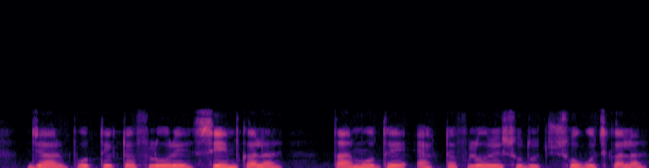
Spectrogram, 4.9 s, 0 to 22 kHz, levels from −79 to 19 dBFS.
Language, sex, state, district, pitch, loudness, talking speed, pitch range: Bengali, female, West Bengal, Purulia, 230 Hz, -25 LUFS, 185 wpm, 220-240 Hz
